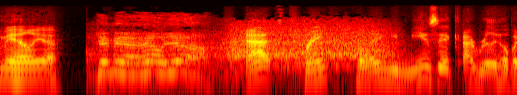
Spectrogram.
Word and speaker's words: Frank Palangi: Frank Palangi.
